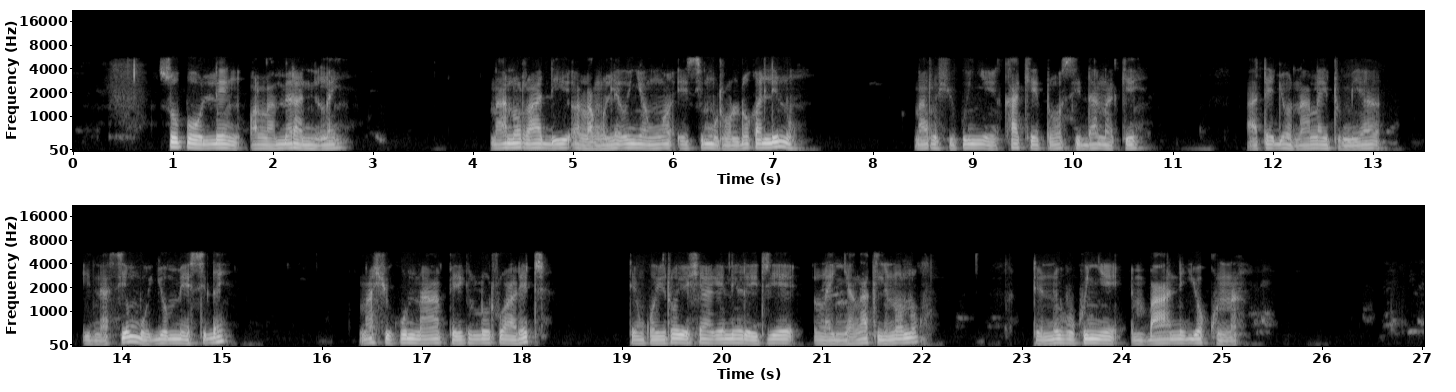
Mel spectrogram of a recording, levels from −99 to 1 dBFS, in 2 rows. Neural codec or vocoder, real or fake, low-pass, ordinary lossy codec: none; real; 5.4 kHz; Opus, 32 kbps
